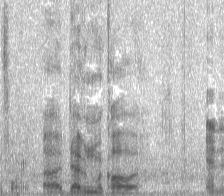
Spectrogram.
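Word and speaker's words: Devin McCalla: your first and last name for me uh devon mccalla and how do you spell that d-e-v-i-n-m-c-c-a-l-l-a all right devin so first and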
